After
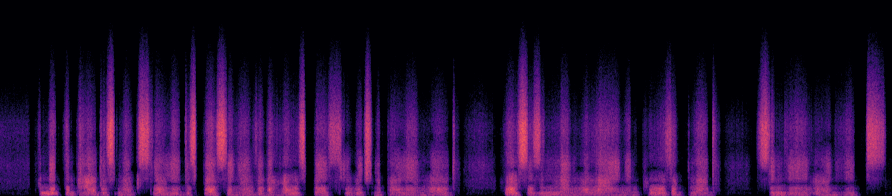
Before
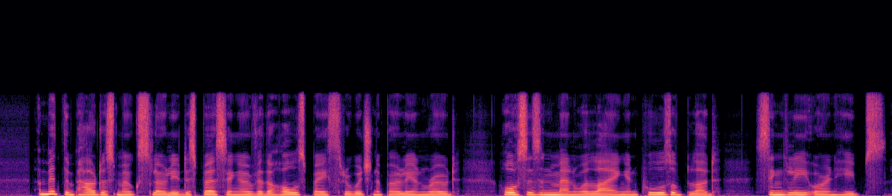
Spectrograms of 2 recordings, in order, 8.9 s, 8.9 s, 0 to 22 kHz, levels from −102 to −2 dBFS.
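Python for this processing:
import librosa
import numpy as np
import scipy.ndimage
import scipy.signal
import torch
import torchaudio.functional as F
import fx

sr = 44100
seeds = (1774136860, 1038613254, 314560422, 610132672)

y = fx.octave_divider(x, sr, octaves=2, level_db=-3.0)
y = fx.low_shelf(y, sr, hz=130.0, db=-6.5)
y = fx.noise_vocoder(y, sr, seeds[0], bands=6)
y = np.diff(y, prepend=0.0)
y = y * 10.0 ** (2.5 / 20.0)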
